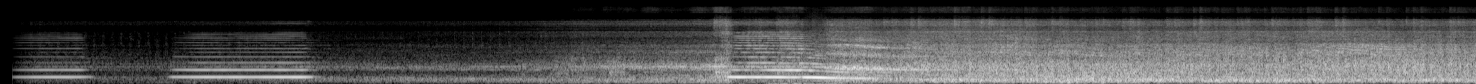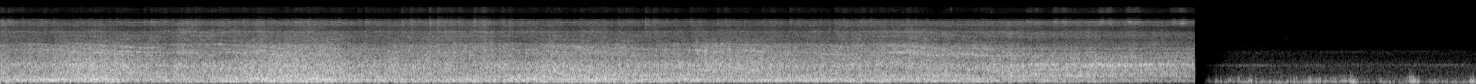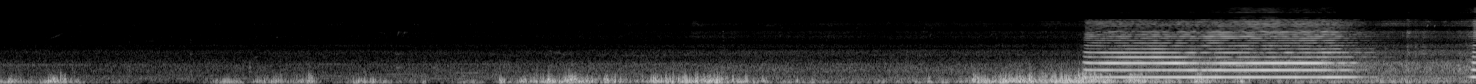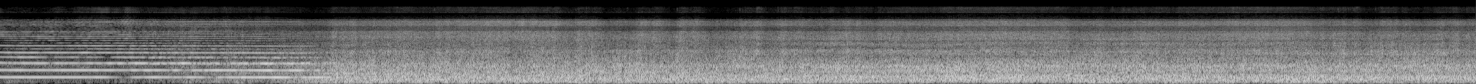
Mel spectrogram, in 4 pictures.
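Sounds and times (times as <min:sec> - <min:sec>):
train horn blasts: 0:00.1 - 0:01.0, 0:01.6 - 0:03.4, 0:06.8 - 0:09.5, 0:40.3 - 0:43.4, 0:44.2 - 0:47.8
train coaches rushing past: 0:03.1 - 0:26.7, 0:36.4 - 0:59.0.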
